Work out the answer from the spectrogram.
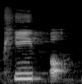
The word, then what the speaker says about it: people: Priest blessed the people. There's another long E sound, it's spelled with EO, people.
